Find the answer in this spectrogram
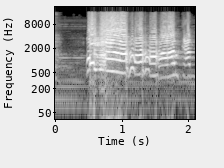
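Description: A man wailing loudly in one long, wavering cry that starts about half a second in. Background music plays underneath.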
